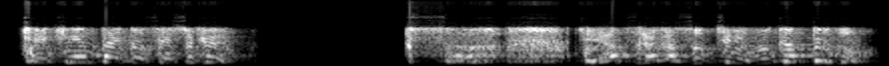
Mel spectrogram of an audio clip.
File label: dialog, dialogs japanese; War Thunder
